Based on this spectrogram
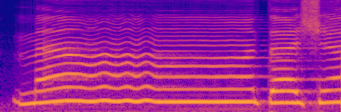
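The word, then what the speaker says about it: مَن تَشَاءُ: Kemudian di sini ada ikhfa aqrab. Karena ada nun sukun bertemu dengan huruf ta sama seperti yang di atas ya. Bacanya nunnya samar-samar mau bilang ta sambil disertai dengung. Jadi masih besar samarnya ya karena ta makhrajnya masih dekat dengan nun.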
